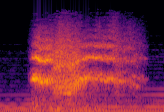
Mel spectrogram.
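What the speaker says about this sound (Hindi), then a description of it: "प्रभाकर जोर से ब्रेक लगाता है।" A sudden hard braking skid bursts in loud and close from a bike on a night road, a single sharp screech that holds steady for about a second and a half before cutting off, with no talk over it.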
